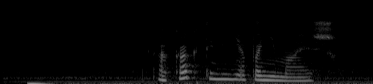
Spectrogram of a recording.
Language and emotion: Russian, neutral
